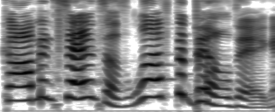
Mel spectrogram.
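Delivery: high, loud mock announcement; imitated mom's quip. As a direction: proclaim it like a mother landing a joke. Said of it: "her mom is like".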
